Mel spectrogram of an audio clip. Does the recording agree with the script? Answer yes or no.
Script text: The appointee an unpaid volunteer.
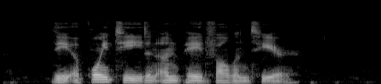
yes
